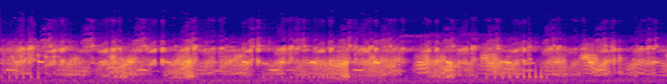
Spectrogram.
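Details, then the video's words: Dense chorus of croaking frogs, grating calls overlapping with brief tonal pips, rising in bursts roughly every second and a half with short dips between. "FROGS CROAKING"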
